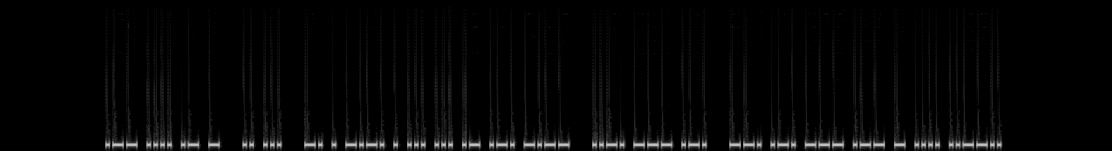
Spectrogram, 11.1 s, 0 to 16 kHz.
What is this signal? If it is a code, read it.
Morse code, heard as a keyed tone, about 34 wpm, 700 Hz. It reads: WHAT IS NECESSARY FOR GROWTH?
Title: Sentences from Top 1000 Words - Review Part 5 - 35wpm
